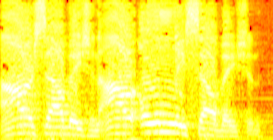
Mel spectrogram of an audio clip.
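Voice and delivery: forceful, ringing sermon delivery; impassioned preaching. Real, not acted. Preacher declaring God alone restores, impassioned preaching. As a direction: preach it out with full conviction.

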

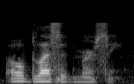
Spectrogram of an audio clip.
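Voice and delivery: hushed reverence. Real, not acted. Preacher moved by mercy.

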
